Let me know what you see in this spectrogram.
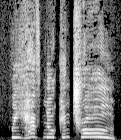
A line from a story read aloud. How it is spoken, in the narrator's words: she shouted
